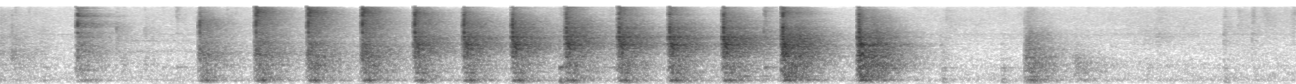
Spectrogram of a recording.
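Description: A fast, even run of sharp knocks, about four a second for some three seconds, ending on the loudest one, with a lone knock before and after.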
